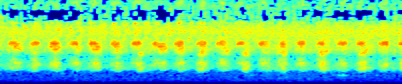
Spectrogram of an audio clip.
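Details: A summer afternoon cicada chorus: a bright, piercing buzz beating in fast, fairly regular pulses, about two and a half per second, continuous for the whole stretch.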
